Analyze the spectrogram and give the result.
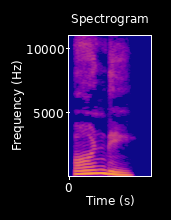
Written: ಆಂಡಿ

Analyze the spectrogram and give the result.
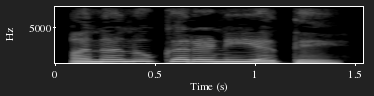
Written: ಅನನುಕರಣೀಯತೆ

